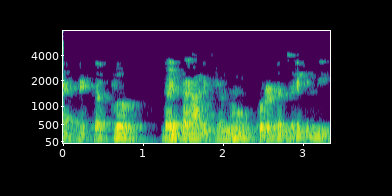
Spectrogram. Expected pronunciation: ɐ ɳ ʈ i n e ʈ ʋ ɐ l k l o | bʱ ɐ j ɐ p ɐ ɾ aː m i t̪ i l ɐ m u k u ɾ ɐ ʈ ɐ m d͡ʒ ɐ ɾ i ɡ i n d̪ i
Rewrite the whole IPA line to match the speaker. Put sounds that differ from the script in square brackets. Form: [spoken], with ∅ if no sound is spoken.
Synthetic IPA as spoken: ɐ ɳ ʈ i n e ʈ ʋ ɐ [ɾ] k l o | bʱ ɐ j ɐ p ɐ ɾ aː m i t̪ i l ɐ [n] u k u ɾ ɐ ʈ ɐ m d͡ʒ ɐ ɾ i ɡ i n d̪ i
